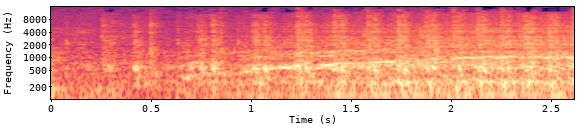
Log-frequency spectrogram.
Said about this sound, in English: I've now sewn my two parallel lines, and they're starting at the exact same point.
